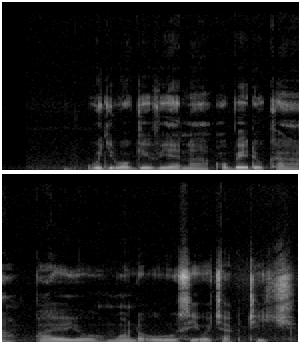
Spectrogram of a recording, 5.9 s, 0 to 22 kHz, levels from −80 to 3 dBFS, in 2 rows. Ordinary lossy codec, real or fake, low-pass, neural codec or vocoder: none; real; none; none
